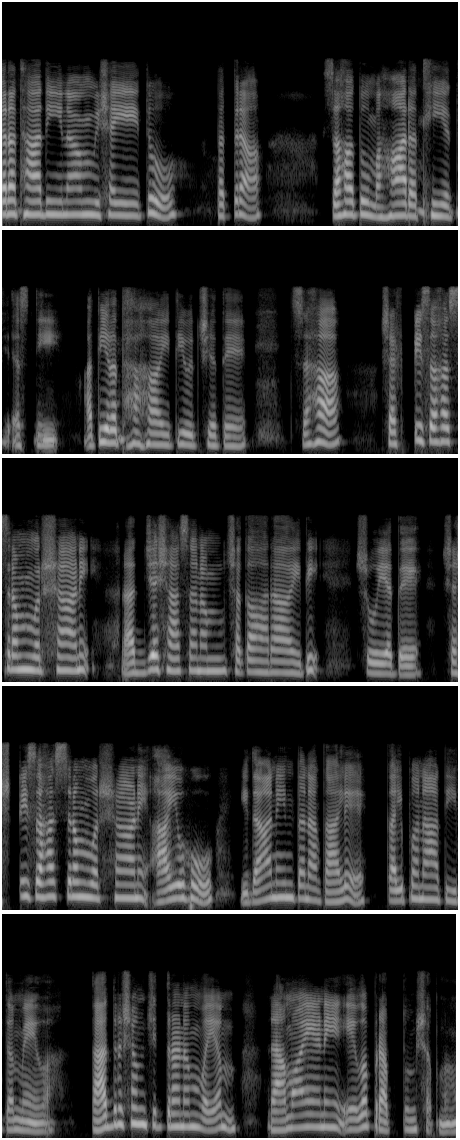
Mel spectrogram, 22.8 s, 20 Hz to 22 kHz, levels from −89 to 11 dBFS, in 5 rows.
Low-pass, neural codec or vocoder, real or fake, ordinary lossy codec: none; codec, 16 kHz, 2 kbps, X-Codec, HuBERT features, trained on balanced general audio; fake; none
